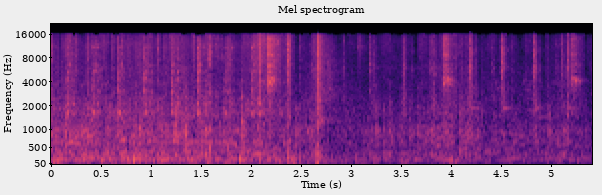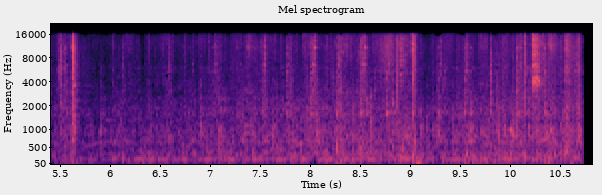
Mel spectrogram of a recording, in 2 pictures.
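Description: An old stationary engine chugs steadily.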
